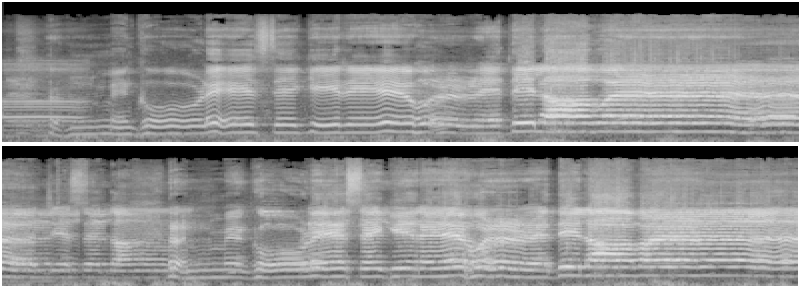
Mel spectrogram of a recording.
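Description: Men chanting a marsiya, a Shia Urdu elegy, to a slow melody with long held notes that waver in pitch, and no instruments. It starts on one sustained note and grows louder about two seconds in.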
